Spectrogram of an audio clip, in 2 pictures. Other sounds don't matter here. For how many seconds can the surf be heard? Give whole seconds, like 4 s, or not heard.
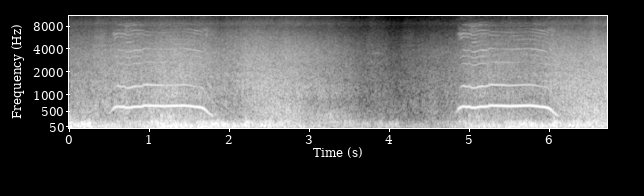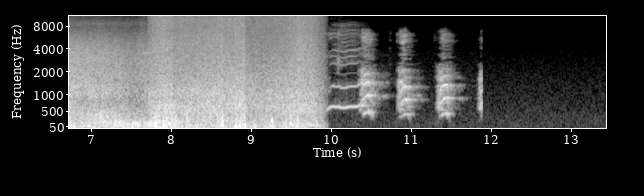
10 s.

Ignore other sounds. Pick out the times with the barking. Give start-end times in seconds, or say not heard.
9.9-11.9.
